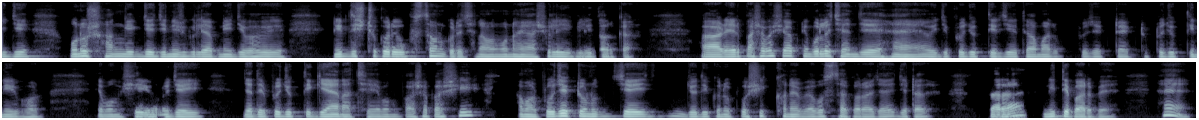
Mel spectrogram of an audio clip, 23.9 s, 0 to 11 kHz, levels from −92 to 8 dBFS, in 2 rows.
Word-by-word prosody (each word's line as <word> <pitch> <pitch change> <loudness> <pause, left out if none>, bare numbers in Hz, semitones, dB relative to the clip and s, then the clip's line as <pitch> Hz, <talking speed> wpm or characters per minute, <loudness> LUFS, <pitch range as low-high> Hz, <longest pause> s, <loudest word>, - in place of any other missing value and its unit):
যে 125 - +4 0.5
আনুষঙ্গিক 130 -2 +2
যে 125 - +7
জিনিসগুলি 120 0 +1
আপনি 115 +1 -3
যেভাবে 115 0 +2 0.7
নির্দিষ্ট 125 +3 +1
করে 130 -1 +7
উপস্থাপন 125 +4 -1
করেছেন 100 0 -3
আমার 110 +1 0
মনে 110 0 -1
হয় 110 - +1
আসলেই 120 +5 +1
এগুলি 105 0 -4
দরকার। 100 -3 -5 0.8
আর 115 - +6
এর 120 - +4
পাশাপাশি 145 +4 +1
আপনি 145 -2 -6
বলেছেন 135 -2 +3
যে, 120 - +4 0.2
হ্যাঁ 110 -2 +1 0.2
ওই 110 - 0
যে 115 - -4
প্রযুক্তির 115 -1 -1
যেহেতু 115 0 -2
আমার 110 0 -2 0.3
প্রজেক্টটা 105 0 -9
একটু 100 +4 -24
প্রযুক্তি 115 0 -4
নির্ভর 95 -3 -3 0.6
এবং 105 0 -1 0.2
সেই 120 -1 +2
অনুযায়ী 110 0 +2 0.5
যাদের 110 +1 +2
প্রযুক্তি 125 0 +1
জ্ঞান 115 -1 +5
আছে 105 - -12
এবং 105 - -3 0.2
পাশাপাশি 120 - -2 0.6
আমার 110 -2 +3
প্রজেক্ট 140 +3 +7
অনুযায়ী 125 0 +4 0.5
যদি 115 0 +1
কোন 115 -1 -2 0.2
প্রশিক্ষণের 125 -1 -2
ব্যবস্থা 115 +1 -2
করা 105 -1 0
যায় 120 +3 -1
যেটা 110 -1 -2 0.7
তারা 110 +3 +5 0.4
নিতে 130 +1 +5
পারবে, 100 -1 0 0.6
হ্যাঁ? 195 - +3
115 Hz, 140 wpm, -24 LUFS, 110-125 Hz, 0.8 s, যে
